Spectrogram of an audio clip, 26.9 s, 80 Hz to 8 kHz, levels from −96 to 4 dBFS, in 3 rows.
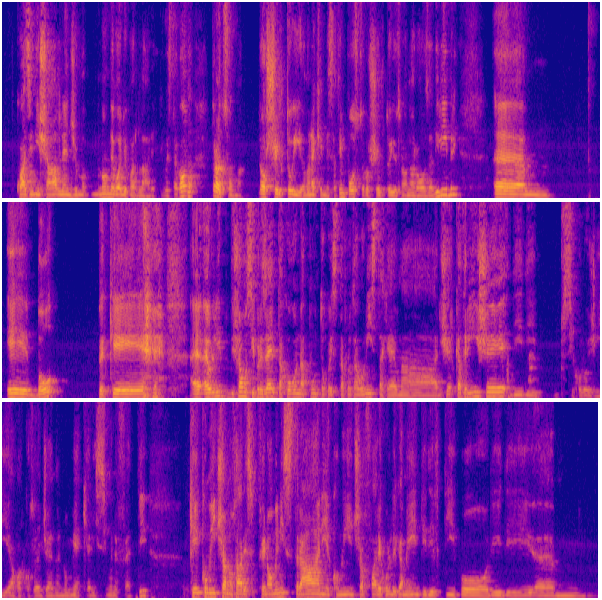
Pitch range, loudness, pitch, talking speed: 110-145 Hz, -24 LUFS, 125 Hz, 170 wpm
